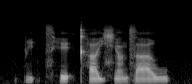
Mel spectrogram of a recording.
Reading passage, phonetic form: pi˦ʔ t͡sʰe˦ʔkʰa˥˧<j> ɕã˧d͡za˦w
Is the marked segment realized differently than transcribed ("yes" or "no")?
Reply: no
